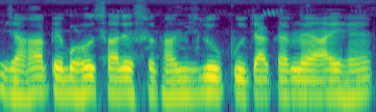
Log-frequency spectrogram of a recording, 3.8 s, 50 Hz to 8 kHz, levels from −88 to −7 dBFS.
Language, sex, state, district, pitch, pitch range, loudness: Hindi, male, Jharkhand, Deoghar, 115 Hz, 110-120 Hz, -14 LUFS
